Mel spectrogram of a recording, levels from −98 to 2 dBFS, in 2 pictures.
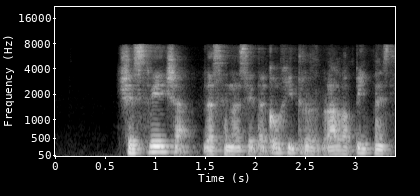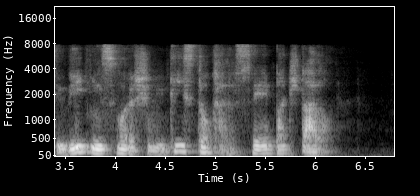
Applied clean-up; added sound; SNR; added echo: neural mask model DeepFilterNet 3.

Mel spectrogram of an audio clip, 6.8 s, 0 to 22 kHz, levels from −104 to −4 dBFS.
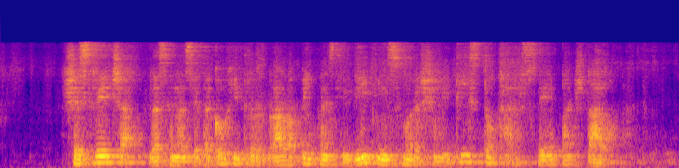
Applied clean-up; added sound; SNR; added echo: neural separator model SepFormer DNS4.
